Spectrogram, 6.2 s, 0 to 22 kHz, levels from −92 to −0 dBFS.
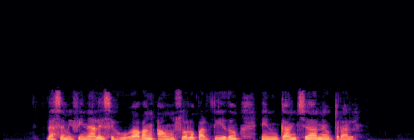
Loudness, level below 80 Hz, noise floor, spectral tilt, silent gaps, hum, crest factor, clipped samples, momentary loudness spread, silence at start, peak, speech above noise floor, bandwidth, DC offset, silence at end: -21 LUFS; -66 dBFS; -78 dBFS; -6 dB/octave; none; none; 18 dB; under 0.1%; 8 LU; 0.7 s; -4 dBFS; 58 dB; 8 kHz; under 0.1%; 0.9 s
